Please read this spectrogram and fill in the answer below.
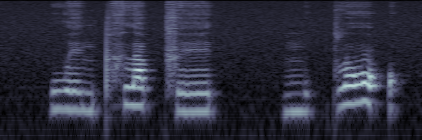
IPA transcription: w eː˧ ŋ pʰ l a˥˩ p̚ f eː˦˥ t̚ | m u˨˩ k̚ p l ɔ˥˩ ʔ

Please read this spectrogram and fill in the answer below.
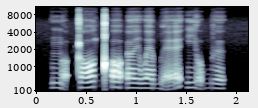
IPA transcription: n ɔ̰ ʔ ʈ ɔ ǃʼ ɔ ʔ œ ɪ̯ w ɛ b ɛ̰ | j o̰ b ʏ

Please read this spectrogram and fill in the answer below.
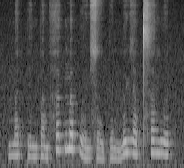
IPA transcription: m ɐ˨ t̚ p ɪ˨ ŋ p ɐ˨˩ m h ɐ˥ k̚ m ɐ˥ p̚ w ɵ˨ ɥ s o˨˩ w p ɵ˨˩ n n̪ ɵ˥ ɥ l ɐ˧ p̚ t͡sʰ ɐ˥ ŋ w ɵ˧ t̚

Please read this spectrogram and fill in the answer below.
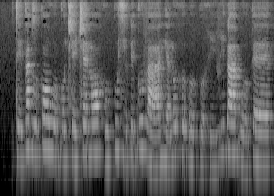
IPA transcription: t e˨˩˦ ɡ a˦ d ʊː˨˩˦ k ɔː˦ w o˨˩˦ ɡ o˨˩˦ cʰ e˨˩˦ cʰ ɛː˦ n ɔː˦ h u˨˩˦ k u˦ zʲ ʊ˨˩˦ ɗ ɪ˨˩˦ ɡ ʊː˦ v aː˨˩˦ nʲ a˨˩˦ n̪ ʊ˦ h ʊ˦ ʔ ʊː˨˩˦ k ʊ˨˩˦ h iː˨˩˦ v i˦ ɗ aː˦ b w ʊː˨˩˦ k ɛː˦

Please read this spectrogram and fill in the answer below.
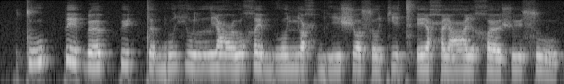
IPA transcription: t u pː e ɓ œ pː y tː ə b u ç u lː i ʕ u χ e bʱ o ɲ ɔ ħ bʱ i ʃ ɔ s o c i t͡sʼ e ħ e ʕ i χ œ ʃ y s u

